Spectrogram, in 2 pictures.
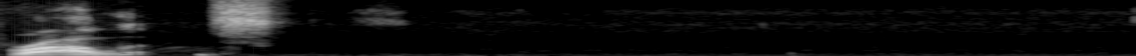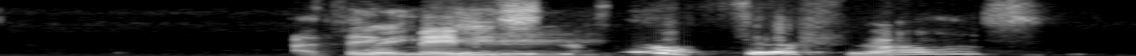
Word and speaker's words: Rollins: Seth Rollins. Seth. SEFF. Rollins. RAWLINS.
